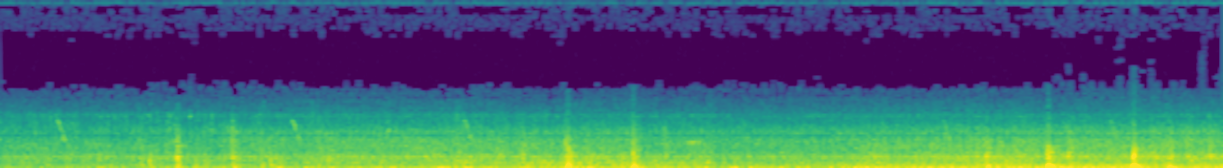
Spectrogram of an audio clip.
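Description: Steam train approaching and growing steadily louder, with scattered sharp knocks and clanks, the two loudest near the end.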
